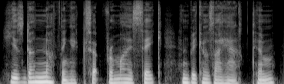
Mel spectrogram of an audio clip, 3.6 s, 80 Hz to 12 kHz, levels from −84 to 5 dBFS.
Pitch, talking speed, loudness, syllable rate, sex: 115 Hz, 220 wpm, -18 LUFS, 5.8 syllables/s, male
